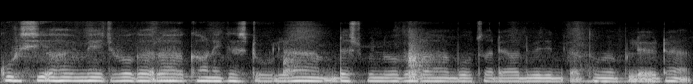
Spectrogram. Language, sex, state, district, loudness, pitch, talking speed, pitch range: Hindi, female, Haryana, Jhajjar, -16 LUFS, 155 Hz, 155 wpm, 150-165 Hz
